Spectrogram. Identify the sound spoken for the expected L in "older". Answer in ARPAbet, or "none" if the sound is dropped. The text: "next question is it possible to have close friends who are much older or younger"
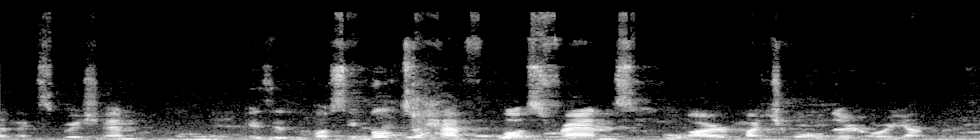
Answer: L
